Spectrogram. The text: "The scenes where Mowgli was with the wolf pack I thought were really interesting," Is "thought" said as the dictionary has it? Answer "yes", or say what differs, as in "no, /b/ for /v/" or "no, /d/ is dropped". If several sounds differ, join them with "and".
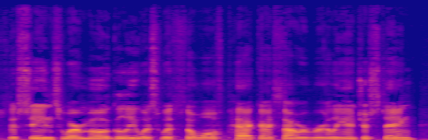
yes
